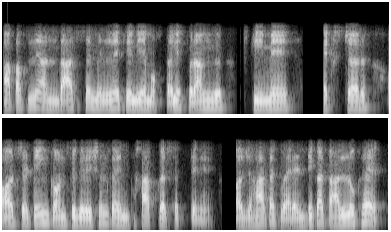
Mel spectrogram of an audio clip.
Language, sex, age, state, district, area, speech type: Urdu, male, 60+, Maharashtra, Nashik, urban, conversation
